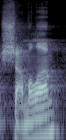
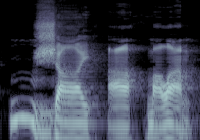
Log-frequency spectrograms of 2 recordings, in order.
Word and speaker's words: Shyamalan: people always say m people say m night shamalan but his name is spelled s h y a m a l a n Shai a malan and that's how he pronounced it in early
